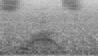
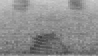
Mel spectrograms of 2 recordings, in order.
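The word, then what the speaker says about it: sarloz: on Ravelry as SAR Rosie s-a-r-l-o-z um I pronounce it slaws you can boss them you know pronounce our eyes so slaws um it's a username I use for everything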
